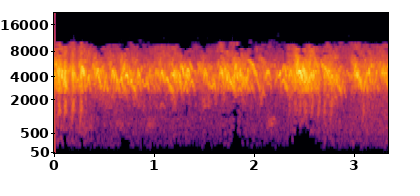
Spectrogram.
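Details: Short burst of sparrow flock chatter used to lure sparrows for trapping: quick, high, jumbled tweets from several birds in a steady stream.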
